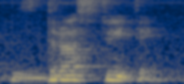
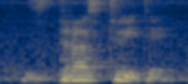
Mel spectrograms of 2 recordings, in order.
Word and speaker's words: здравствуйте: But usually the second V is not pronounced so much, so it sounds more like здравствуйте. Здравствуйте.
